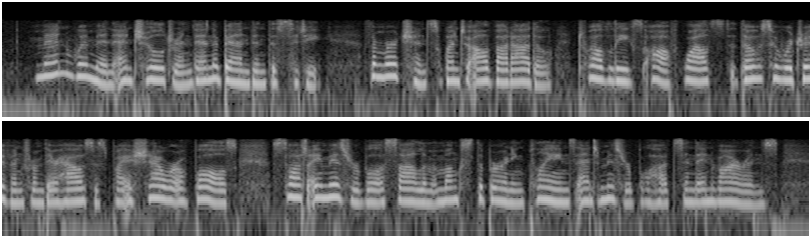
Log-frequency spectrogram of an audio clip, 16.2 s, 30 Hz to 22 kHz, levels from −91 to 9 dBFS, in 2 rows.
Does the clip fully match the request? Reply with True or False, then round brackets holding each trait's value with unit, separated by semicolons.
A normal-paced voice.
True (160 wpm)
